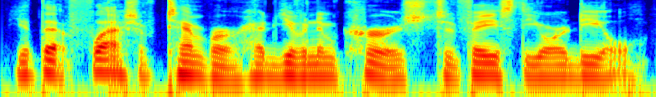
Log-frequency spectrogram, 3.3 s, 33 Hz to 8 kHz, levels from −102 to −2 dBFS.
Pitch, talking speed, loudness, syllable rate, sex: 105 Hz, 240 wpm, -19 LUFS, 5.7 syllables/s, male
